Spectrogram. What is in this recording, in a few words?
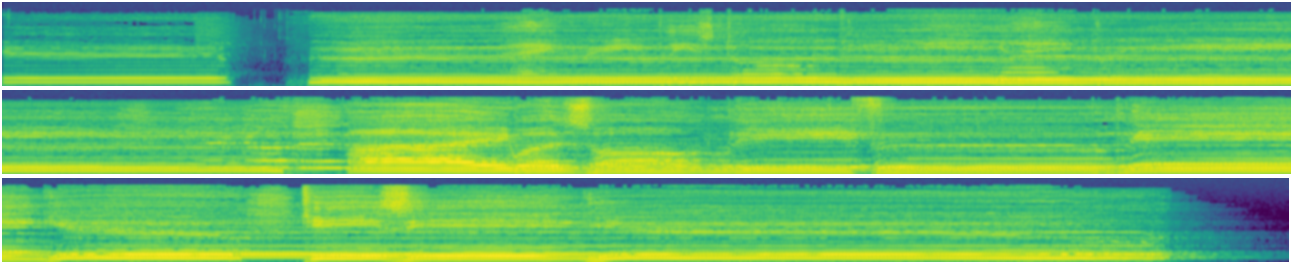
Please Dont Be Angry, Bass, Barbershop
